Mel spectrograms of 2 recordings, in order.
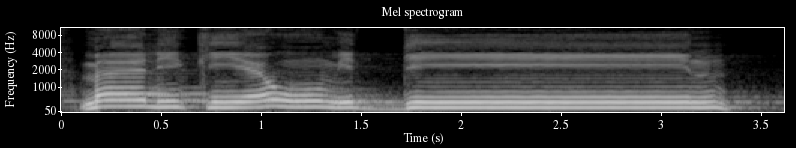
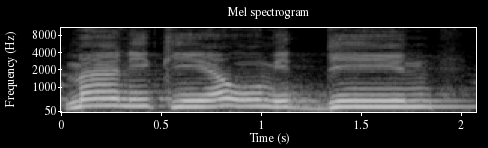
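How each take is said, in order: First: The final vowel is held about three seconds. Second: The final vowel is held about one second. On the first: "bisa kita baca tiga detik ujungnya / Enam harakat" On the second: "boleh dibaca satu detik, dua harakat. Untuk bacaan cepat"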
